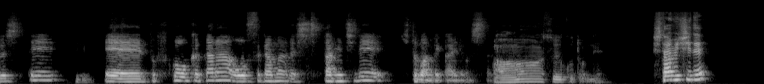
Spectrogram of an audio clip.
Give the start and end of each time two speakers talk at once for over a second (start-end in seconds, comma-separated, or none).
none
